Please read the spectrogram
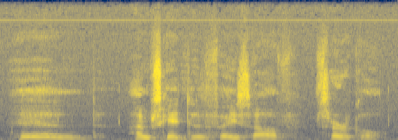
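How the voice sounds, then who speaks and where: A man with a Canadian Maritime accent speaks in a fairly high pitch with monotone, flat intonation. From Maritime Canada. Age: 60s. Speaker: retired professional hockey player. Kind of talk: interview answer.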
